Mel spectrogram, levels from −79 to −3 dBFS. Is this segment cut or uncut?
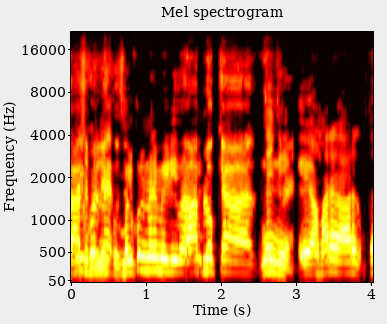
uncut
